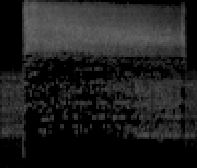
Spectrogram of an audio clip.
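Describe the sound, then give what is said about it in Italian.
A steady, loud hiss of air escaping from a deflating ball, starting abruptly and lasting about a second and a half before cutting off, with no talking over it. “Il pallone lo sgonfio.”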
